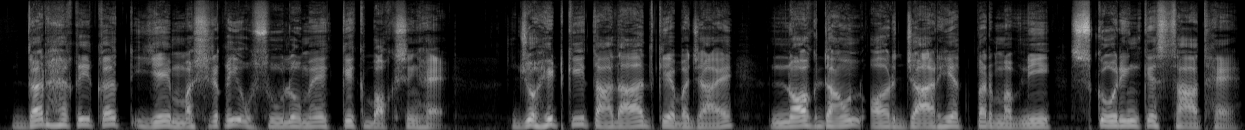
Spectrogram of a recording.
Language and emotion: Urdu, neutral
